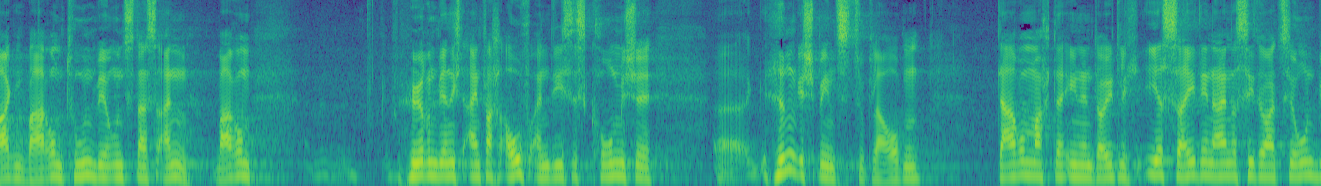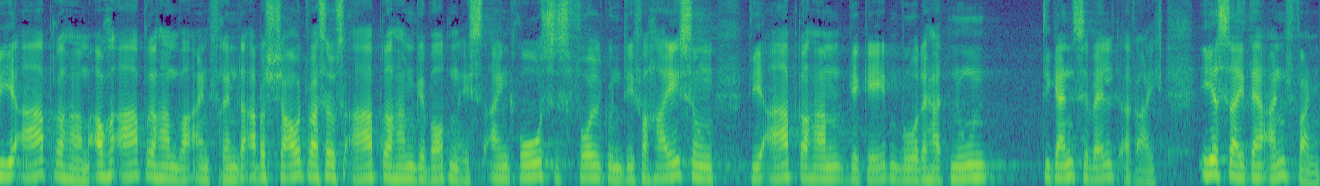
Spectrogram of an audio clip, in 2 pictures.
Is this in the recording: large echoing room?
yes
